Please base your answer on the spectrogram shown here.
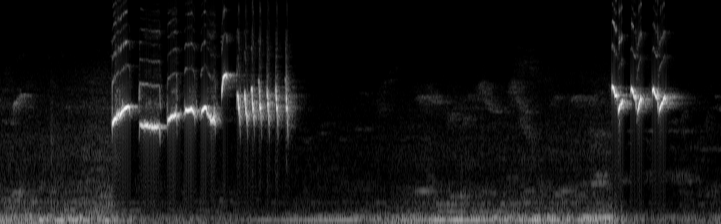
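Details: Orange-headed thrush singing, meant to stir other birds into song: a rich whistled phrase with sliding notes and a fast buzzy trill, then a short bright burst of high notes.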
